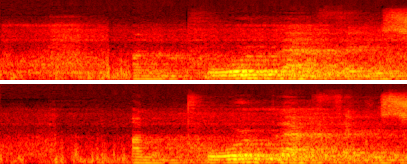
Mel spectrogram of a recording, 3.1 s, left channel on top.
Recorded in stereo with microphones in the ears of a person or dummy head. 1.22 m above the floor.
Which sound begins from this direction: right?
A woman speaking, at 1.0 s.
